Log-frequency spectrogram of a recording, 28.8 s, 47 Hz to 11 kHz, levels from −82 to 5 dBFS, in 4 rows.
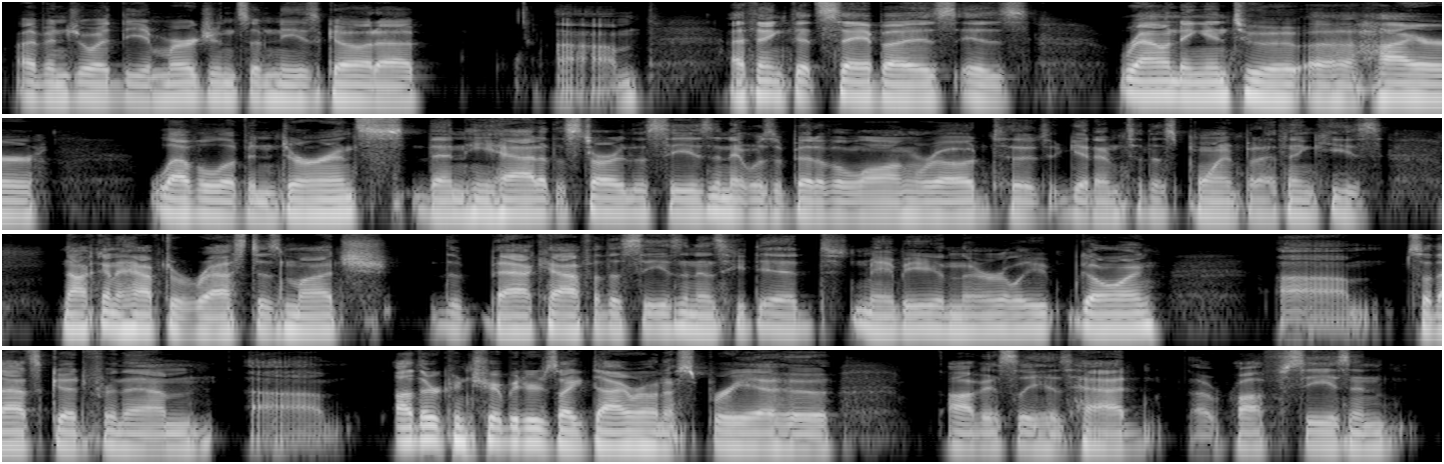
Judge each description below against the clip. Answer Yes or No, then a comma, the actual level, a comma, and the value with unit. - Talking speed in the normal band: Yes, average, 190 wpm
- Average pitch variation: No, narrow, 1.8 semitones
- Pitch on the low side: Yes, low, 105 Hz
